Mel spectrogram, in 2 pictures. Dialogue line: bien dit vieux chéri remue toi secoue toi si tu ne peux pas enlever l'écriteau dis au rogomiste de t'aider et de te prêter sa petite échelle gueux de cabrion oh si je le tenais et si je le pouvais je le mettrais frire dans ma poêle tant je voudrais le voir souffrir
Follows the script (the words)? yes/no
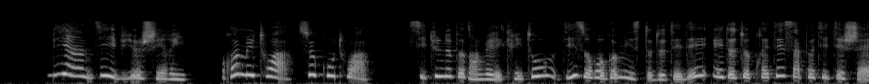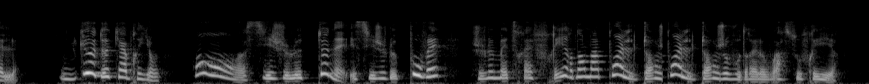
no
